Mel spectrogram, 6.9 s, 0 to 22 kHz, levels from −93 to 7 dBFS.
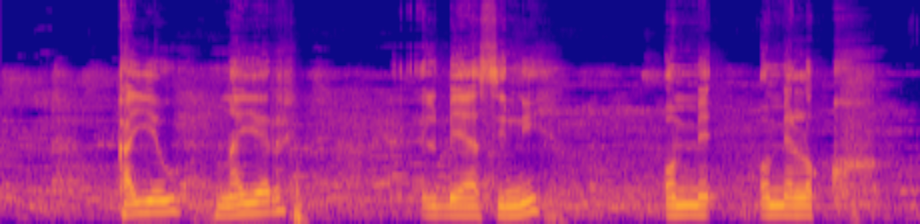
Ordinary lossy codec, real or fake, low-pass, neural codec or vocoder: none; real; none; none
